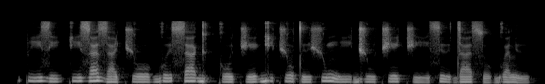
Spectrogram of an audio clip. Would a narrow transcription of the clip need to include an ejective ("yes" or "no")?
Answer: no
